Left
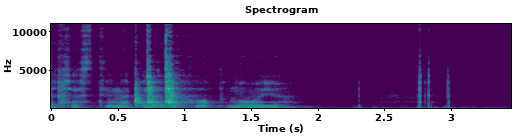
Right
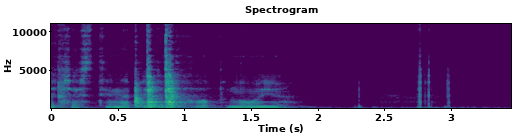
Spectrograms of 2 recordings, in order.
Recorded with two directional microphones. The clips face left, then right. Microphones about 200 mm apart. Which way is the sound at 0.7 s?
70° right (ahead or behind).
